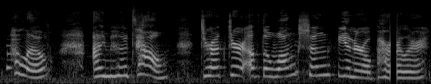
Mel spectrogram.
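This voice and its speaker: Anime game funeral director, young woman, very high pitch, theatrical, playful, chatty, eccentric. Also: moderate pace, bright, forceful tone, a little hiss or hum. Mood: chirpy, salesy.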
